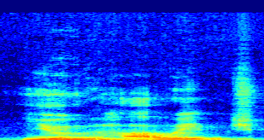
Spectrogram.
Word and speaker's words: Hugh Howey: 10 Episódios essa série baseada no livro de you Hawaii assim que se pronuncia o nome do autor e é uma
